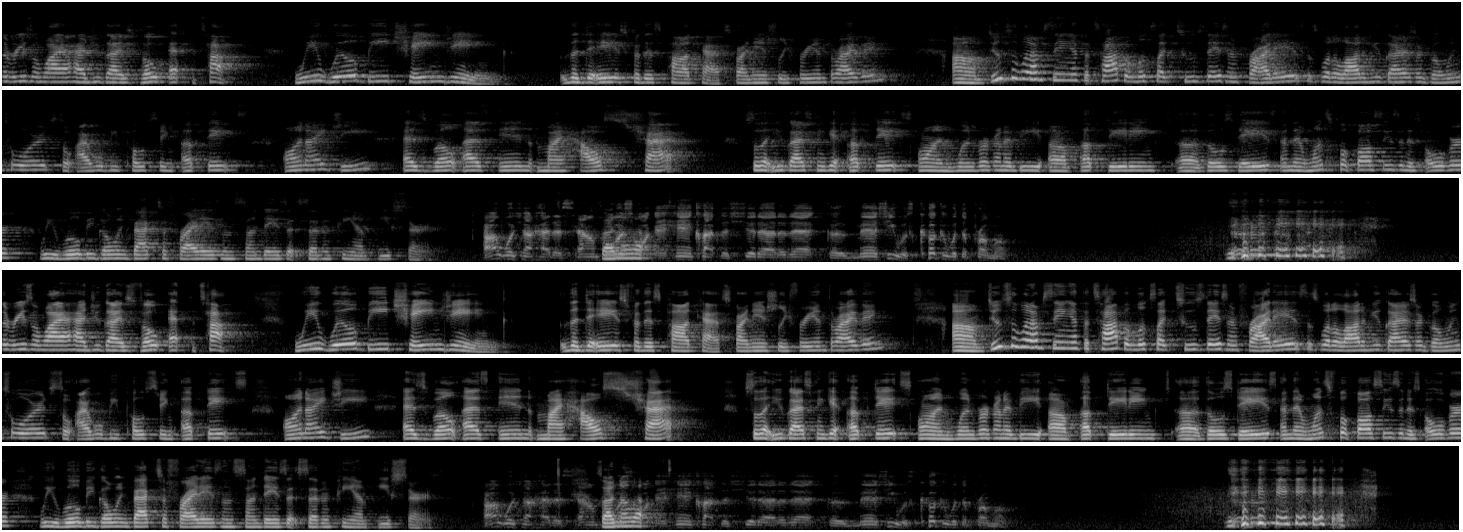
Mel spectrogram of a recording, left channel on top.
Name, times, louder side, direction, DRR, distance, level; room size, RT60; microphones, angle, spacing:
voice 1, 0.0-2.3 2.9-5.0 5.6-8.8 9.3-16.9 17.4-18.3 18.6-21.3 22.0-29.3 29.6-33.4 35.2-35.6 41.4-42.9, right 4 dB, 75° right, 0.6 m, -26 dB
voice 2, 34.0-39.2 41.5-42.5, left 4 dB, 35° left, 0.5 m, -38 dB
voice 3, 40.6-41.6 41.9-42.9, right 6 dB, 40° right, 0.7 m, -54 dB
21.5 x 16.5 x 2.7 m
head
